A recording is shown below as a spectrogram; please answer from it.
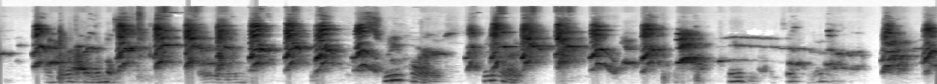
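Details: Litter of five blenheim Cavalier King Charles Spaniel puppies, born over New Year's, in their puppy pen: continuous rapid high-pitched yapping, several barks a second, with human voices mixed in.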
